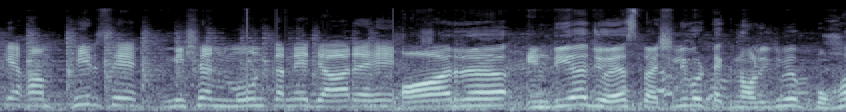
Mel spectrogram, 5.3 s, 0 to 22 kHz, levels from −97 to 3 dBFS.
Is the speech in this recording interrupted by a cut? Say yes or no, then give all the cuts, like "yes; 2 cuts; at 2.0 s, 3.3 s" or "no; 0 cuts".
yes; 1 cut; at 2.4 s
